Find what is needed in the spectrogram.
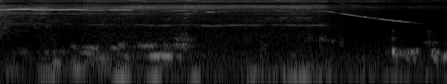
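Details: High-speed dental drill with an extra-fine bur during minimally invasive contact-lens-type veneer preparation: a steady high-pitched whine that falls in pitch as it winds down, with faint room noise.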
